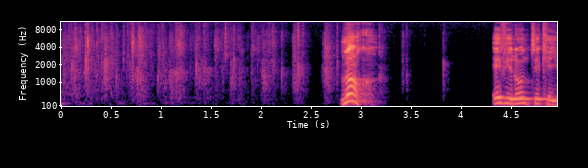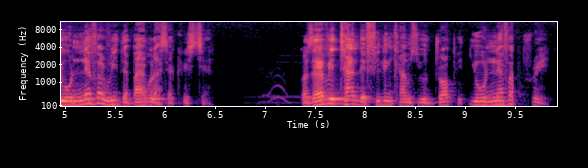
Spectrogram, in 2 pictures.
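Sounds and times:
audience clapping: 0.0s - 4.0s
speech: 2.8s - 3.2s, 4.3s - 6.6s, 7.4s - 9.9s.

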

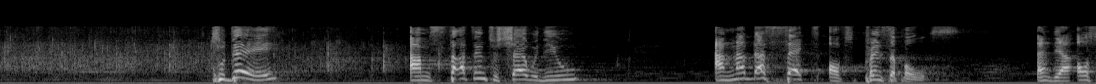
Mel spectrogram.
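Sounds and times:
audience clapping hands: 0.0s - 5.3s
speech: 2.2s - 2.9s, 4.1s - 5.9s, 7.2s - 9.6s, 10.4s - 10.9s.

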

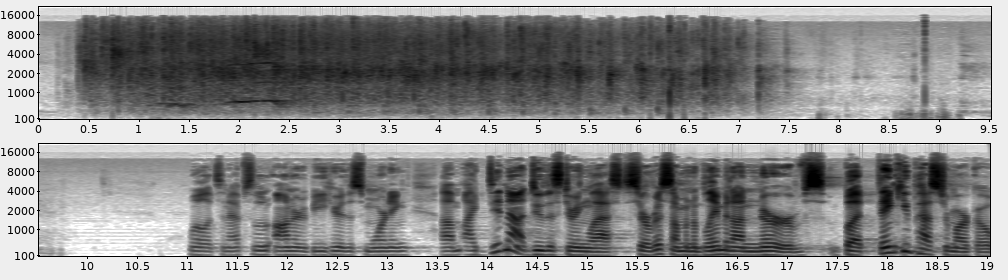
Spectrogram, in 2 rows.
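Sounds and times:
large crowd applause and cheering: 0.0s - 7.7s
speech: 11.1s - 19.0s.

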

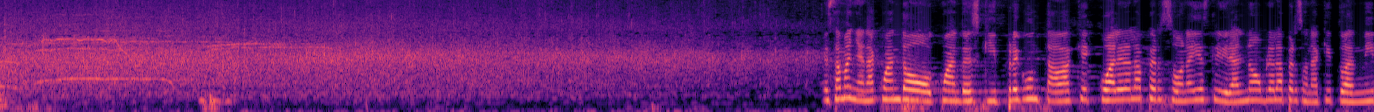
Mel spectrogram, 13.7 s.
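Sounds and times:
audience applause: 0.0s - 8.4s
speech: 8.2s - 13.7s.

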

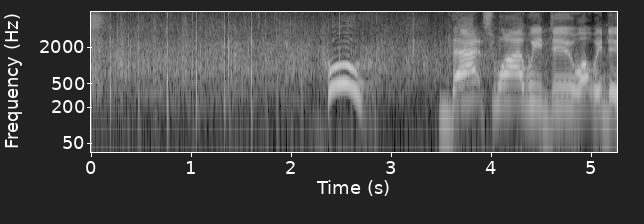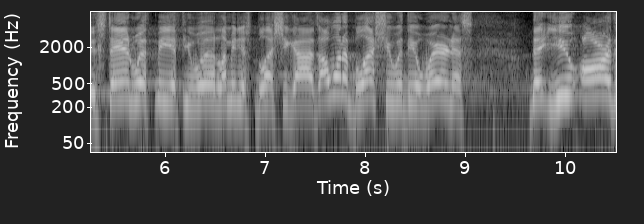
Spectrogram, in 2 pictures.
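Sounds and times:
audience applause: 0.0s - 4.6s
speech: 3.5s - 10.5s.

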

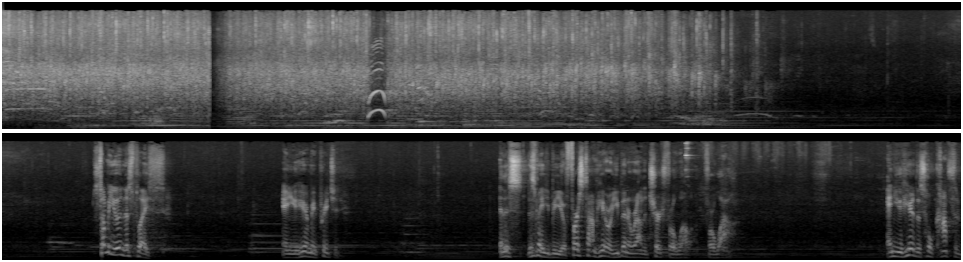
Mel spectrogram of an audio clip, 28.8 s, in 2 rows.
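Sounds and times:
crowd audience applauding and praising: 0.0s - 12.0s
speech: 16.0s - 16.9s, 18.6s - 19.6s, 21.9s - 25.4s, 27.7s - 28.7s.

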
